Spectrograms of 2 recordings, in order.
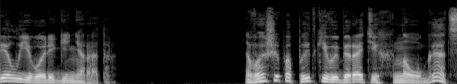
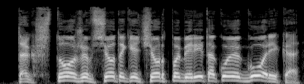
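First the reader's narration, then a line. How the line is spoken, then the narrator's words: Barked. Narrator (Russian): рявкнул Кэсвелл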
